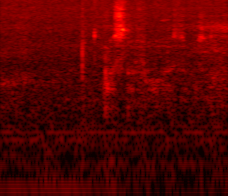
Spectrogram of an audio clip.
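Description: Quiet whispering, with a few short sharp hissing sounds about a second in.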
